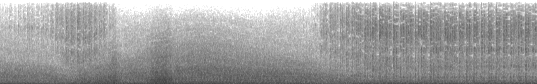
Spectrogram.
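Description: A game vehicle's engine rumbles steadily.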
